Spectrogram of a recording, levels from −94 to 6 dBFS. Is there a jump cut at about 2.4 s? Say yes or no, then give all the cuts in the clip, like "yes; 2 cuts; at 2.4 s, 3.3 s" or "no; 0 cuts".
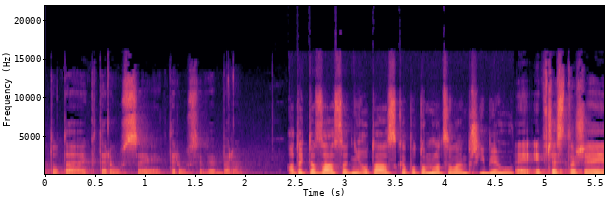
no; 1 cut; at 4.7 s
